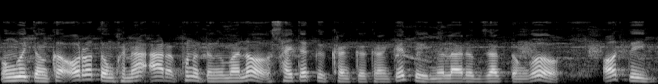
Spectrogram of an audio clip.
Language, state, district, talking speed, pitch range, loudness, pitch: Kokborok, Tripura, West Tripura, 190 wpm, 140-185 Hz, -16 LUFS, 160 Hz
